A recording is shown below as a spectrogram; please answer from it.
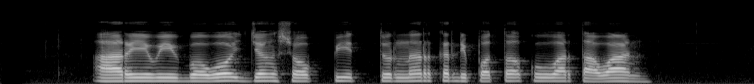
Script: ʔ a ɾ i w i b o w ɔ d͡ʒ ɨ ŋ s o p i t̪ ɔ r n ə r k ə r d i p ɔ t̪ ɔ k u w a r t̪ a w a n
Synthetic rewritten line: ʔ a ɾ i w i b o w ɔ d͡ʒ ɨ ŋ s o p i t̪ u r n ə r k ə r d i p ɔ t̪ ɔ k u w a r t̪ a w a n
